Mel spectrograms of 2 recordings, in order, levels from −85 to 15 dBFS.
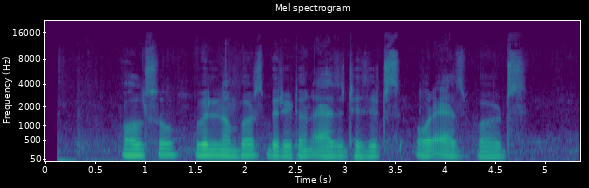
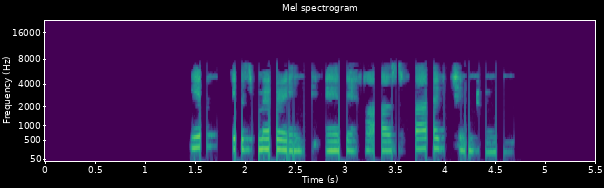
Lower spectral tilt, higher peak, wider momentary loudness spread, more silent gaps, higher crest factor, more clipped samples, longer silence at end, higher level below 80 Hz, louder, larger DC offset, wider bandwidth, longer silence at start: first, -6.5 dB/octave vs -3.5 dB/octave; second, -14 dBFS vs -2 dBFS; about the same, 9 LU vs 10 LU; second, none vs 1.75-1.80 s, 3.65-3.70 s; about the same, 18 dB vs 20 dB; neither; second, 0.55 s vs 0.9 s; second, -62 dBFS vs -52 dBFS; second, -31 LUFS vs -19 LUFS; neither; first, 13 kHz vs 7.6 kHz; second, 0.15 s vs 1.45 s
